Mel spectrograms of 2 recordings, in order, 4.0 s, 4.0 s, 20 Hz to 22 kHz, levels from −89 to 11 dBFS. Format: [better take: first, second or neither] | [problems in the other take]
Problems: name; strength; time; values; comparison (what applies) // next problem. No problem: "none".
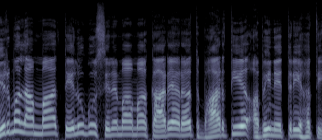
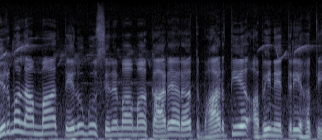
first | background sound (Bird vocalization, bird call, bird song); 12 dB below the speech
